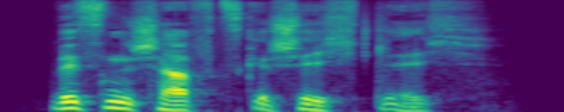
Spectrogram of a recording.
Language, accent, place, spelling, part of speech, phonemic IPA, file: German, Germany, Berlin, wissenschaftsgeschichtlich, adjective, /ˈvɪsn̩ʃaft͡sɡəˌʃɪçtlɪç/, De-wissenschaftsgeschichtlich.ogg
- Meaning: of the history of science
